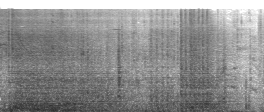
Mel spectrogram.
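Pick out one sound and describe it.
Wood splinters as a barricade is blown apart.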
